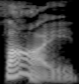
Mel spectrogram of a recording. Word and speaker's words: thigh: 大概会用一个字叫做 thigh， T-H-I-G-H T-H-I-G-H，舌头伸出去，然后 gh 是没有发音的，就变成 thigh，那个 i 是 i 哦，那个 i 就念 i 哦，就变成 chicken thigh。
